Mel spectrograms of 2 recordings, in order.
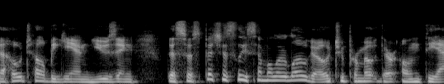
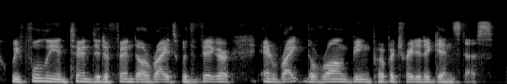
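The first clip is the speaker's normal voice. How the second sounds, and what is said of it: Imitates another person's voice. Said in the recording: “Did you just do a voice? ... I did a voice.”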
